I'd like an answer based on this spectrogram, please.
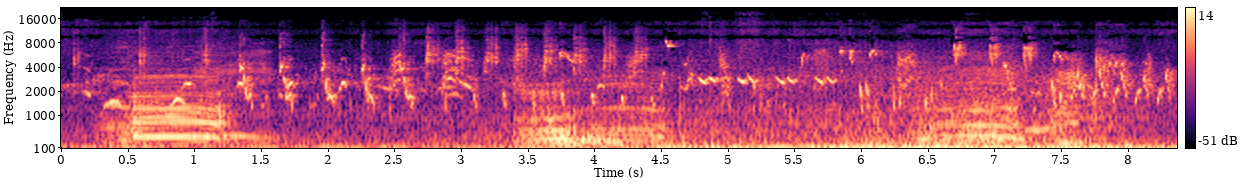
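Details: A village herd of dozens of tame cattle walks the road toward the pen. Three separate lowing moos rise out of a steady low rumble of hooves and movement, with frequent bird chirps overhead.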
